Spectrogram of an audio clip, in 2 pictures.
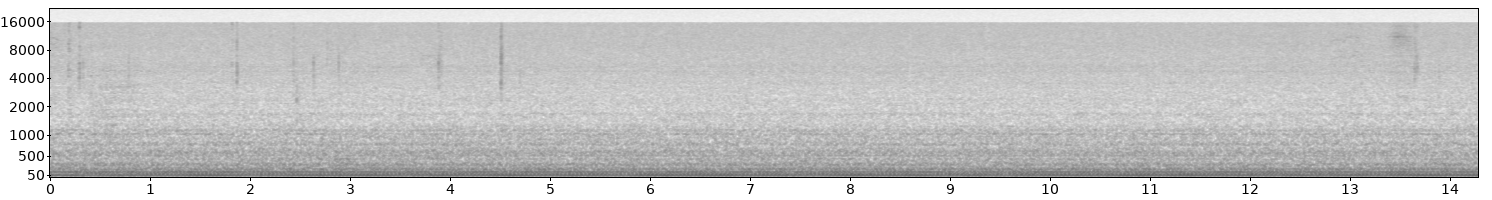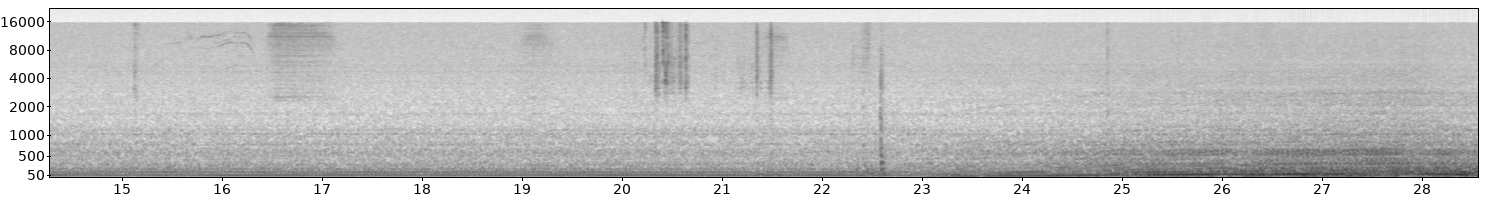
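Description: Car engine idling at a standstill, a steady low hum heard from inside the cabin. Near the end the car pulls away and the engine and road rumble grow louder.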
